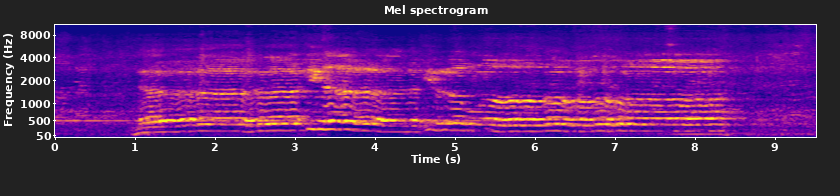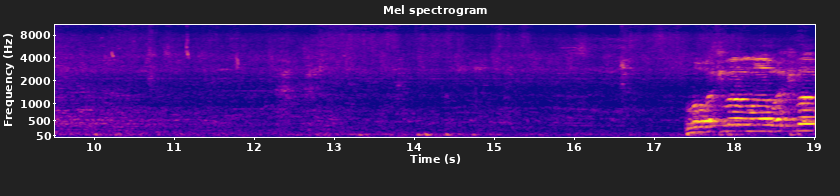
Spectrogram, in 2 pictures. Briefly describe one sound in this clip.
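A man sings into a microphone through loudspeakers, echoing in an open space.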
